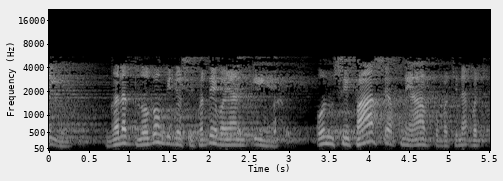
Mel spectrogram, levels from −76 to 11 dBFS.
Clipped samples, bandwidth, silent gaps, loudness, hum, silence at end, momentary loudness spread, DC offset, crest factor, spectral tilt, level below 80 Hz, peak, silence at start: under 0.1%; 6 kHz; none; -22 LUFS; none; 0 s; 14 LU; under 0.1%; 20 dB; -1 dB/octave; -68 dBFS; -4 dBFS; 0 s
